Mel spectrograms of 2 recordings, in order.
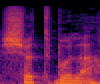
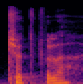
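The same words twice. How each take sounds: First: The word has a native Swedish pronunciation. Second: The word has a German-style pronunciation. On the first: The speaker calls it right. "In Schweden, wir sagen Köttbullar" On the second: The speaker calls it wrong. "Nicht Köttbullar"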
